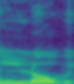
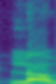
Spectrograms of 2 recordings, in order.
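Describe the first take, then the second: First: It has an 'oh' vowel and ends in 'bh'. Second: It has a short 'uh' vowel and ends in 'v'. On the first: The speaker calls it wrong. "लोभ नहीं पढ़ना है" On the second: The speaker calls it right. "सिर्फ लव पढ़ना है"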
